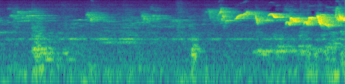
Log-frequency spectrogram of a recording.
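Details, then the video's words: Lemon-bellied white-eye singing at dawn: a few thin high chirps at first, then a louder, fast run of bright twittering notes that climbs in strength toward the end. "Kicau Joss Kecial Kuning Subuh"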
